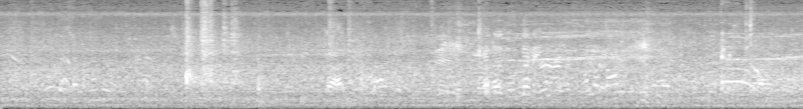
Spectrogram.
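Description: Faint background ambience with weak distant voices and a few scattered soft clicks.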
